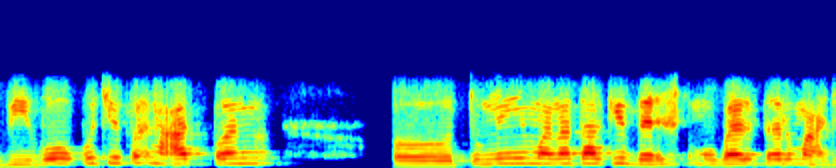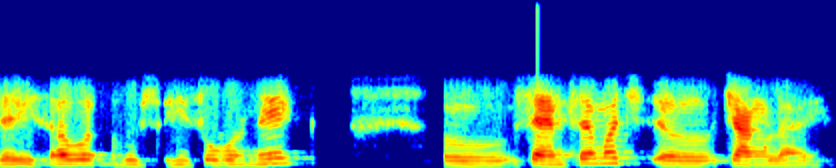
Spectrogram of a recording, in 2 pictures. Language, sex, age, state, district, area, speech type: Marathi, male, 30-45, Maharashtra, Nagpur, urban, conversation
